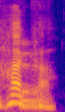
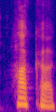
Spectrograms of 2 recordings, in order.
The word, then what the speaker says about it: haka: She She's got a little bit of a pronunciation problem. She has karma instead of pharma. That's right. The hacker. Haka.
